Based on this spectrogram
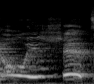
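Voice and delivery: very high retold exclamation; high-pitched mock shock; astonished. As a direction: squeal it in amazed disbelief.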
